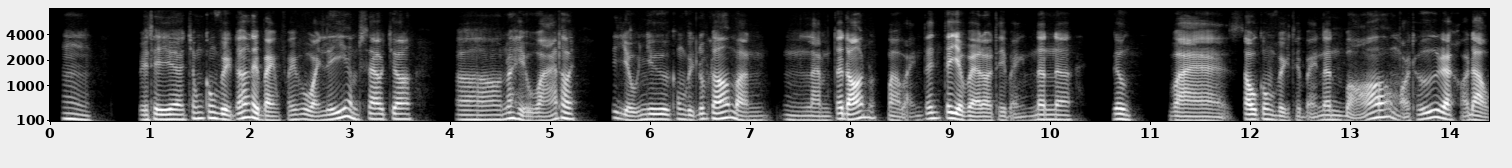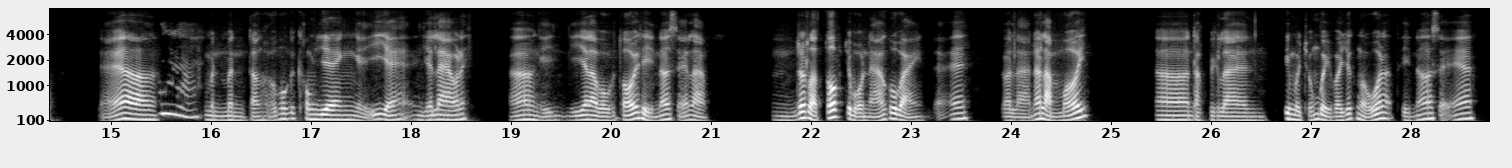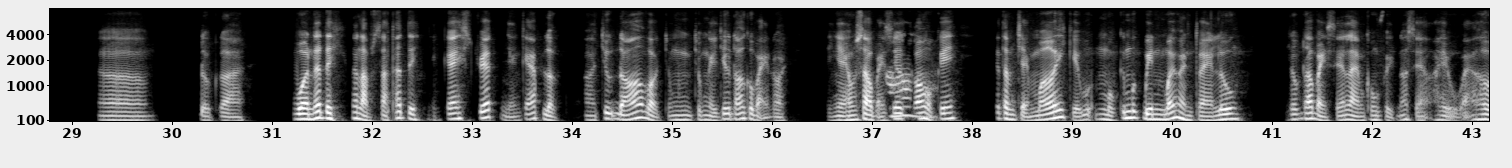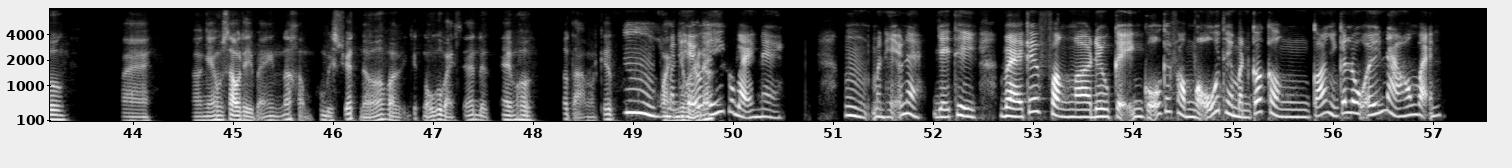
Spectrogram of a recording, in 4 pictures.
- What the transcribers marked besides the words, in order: tapping; other background noise; unintelligible speech
- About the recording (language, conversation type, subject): Vietnamese, advice, Vì sao tôi vẫn mệt mỏi kéo dài dù ngủ đủ giấc và nghỉ ngơi cuối tuần mà không đỡ hơn?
